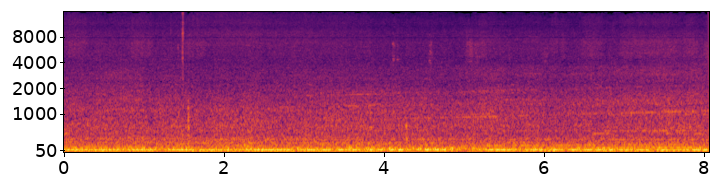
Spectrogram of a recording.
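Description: Steady low rumble of road traffic mixed with a Metrolink commuter train passing on an elevated track.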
